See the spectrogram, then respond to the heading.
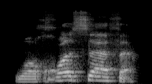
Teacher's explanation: the back of the tongue is raised up to the roof of the mouth. Wa khasafa, not wa khasafa.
